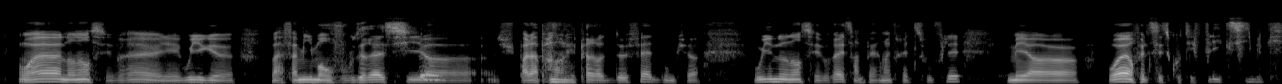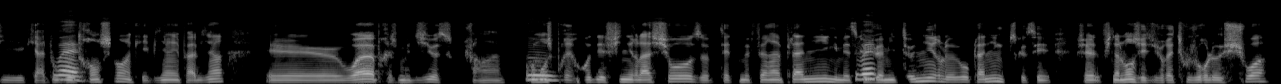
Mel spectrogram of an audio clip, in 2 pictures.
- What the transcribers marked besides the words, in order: tapping; laughing while speaking: "pendant"; stressed: "flexible"
- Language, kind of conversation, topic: French, advice, Comment puis-je redéfinir mes limites entre le travail et la vie personnelle pour éviter l’épuisement professionnel ?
